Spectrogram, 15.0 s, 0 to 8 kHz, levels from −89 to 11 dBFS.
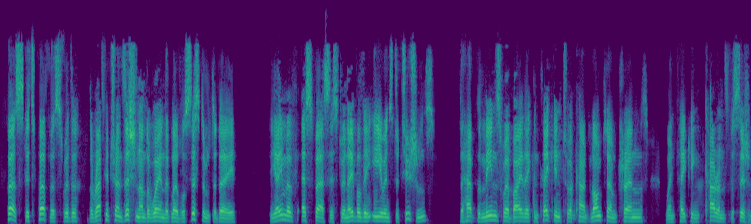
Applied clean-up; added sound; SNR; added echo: neural mask model Resemble Enhance denoiser.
